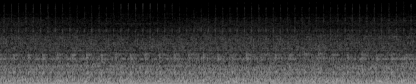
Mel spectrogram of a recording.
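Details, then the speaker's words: Daimler XJ40 that broke down on the highway: a steady, even idle with no stumble while engine-bay cables are wiggled. The engine stays smooth and healthy. "fire it straight up it's um yeah it's idling fine nothing really that weird"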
